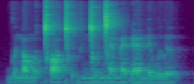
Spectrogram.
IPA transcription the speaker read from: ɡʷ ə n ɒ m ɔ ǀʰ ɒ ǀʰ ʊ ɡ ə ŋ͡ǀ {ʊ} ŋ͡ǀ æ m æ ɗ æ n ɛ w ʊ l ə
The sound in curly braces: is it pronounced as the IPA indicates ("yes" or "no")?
yes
